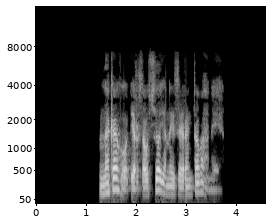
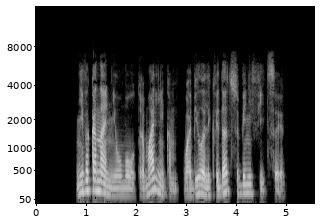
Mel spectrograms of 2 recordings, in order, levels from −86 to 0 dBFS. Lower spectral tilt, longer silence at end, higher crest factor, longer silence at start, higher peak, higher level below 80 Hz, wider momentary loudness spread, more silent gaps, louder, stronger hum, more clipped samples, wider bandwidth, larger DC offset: about the same, -6 dB/octave vs -7 dB/octave; first, 0.9 s vs 0.6 s; about the same, 20 dB vs 22 dB; first, 1.25 s vs 0.8 s; about the same, -2 dBFS vs 0 dBFS; second, -62 dBFS vs -56 dBFS; first, 17 LU vs 12 LU; second, none vs 2.86-2.94 s; first, -19 LUFS vs -22 LUFS; neither; neither; about the same, 7.6 kHz vs 7.4 kHz; neither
